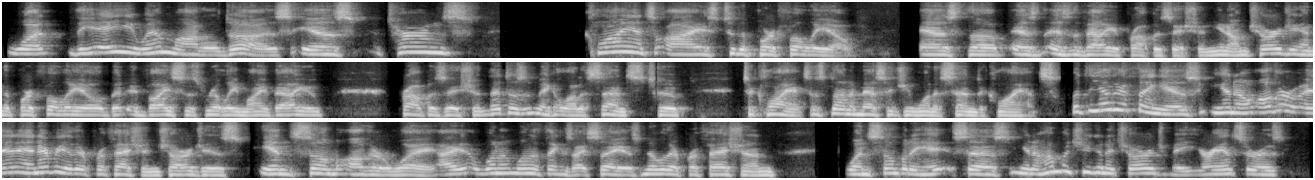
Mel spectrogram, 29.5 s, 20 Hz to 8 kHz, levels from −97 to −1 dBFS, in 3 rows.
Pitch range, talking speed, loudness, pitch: 145-205 Hz, 205 wpm, -20 LUFS, 170 Hz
